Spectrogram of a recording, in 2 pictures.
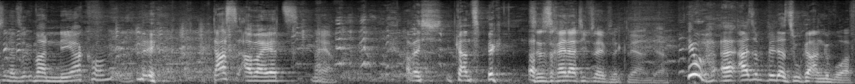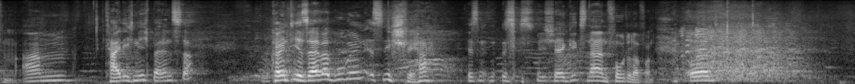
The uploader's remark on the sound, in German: Der erste Stop der großen Brainpain-Tour! Live aus Berlin vor rappelvollem Saal.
